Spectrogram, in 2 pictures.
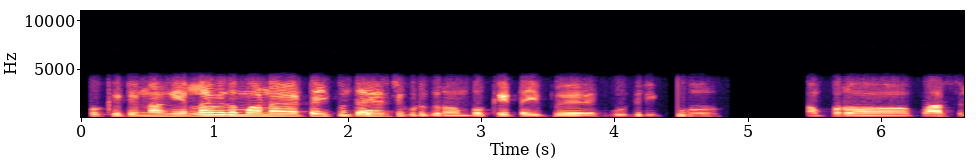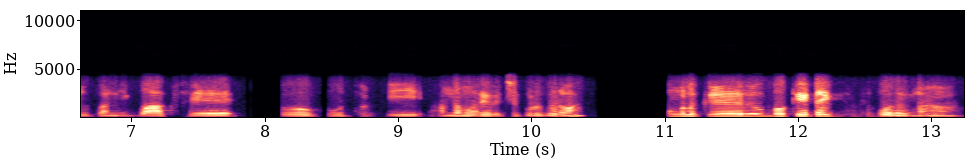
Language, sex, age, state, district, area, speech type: Tamil, male, 30-45, Tamil Nadu, Erode, rural, conversation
